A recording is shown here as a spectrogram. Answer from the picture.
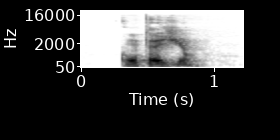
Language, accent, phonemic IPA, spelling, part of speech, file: French, France, /kɔ̃.ta.ʒjɔ̃/, contagion, noun, LL-Q150 (fra)-contagion.wav
- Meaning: contagion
